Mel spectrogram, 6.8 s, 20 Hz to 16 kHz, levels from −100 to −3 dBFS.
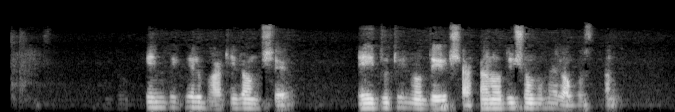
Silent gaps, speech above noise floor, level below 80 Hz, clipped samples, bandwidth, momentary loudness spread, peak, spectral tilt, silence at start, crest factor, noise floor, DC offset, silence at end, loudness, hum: none; 54 dB; -64 dBFS; under 0.1%; 7.8 kHz; 13 LU; -4 dBFS; -4.5 dB/octave; 1.45 s; 20 dB; -75 dBFS; under 0.1%; 0.6 s; -22 LUFS; none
